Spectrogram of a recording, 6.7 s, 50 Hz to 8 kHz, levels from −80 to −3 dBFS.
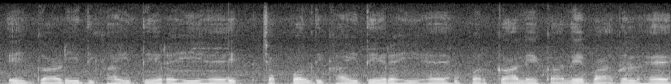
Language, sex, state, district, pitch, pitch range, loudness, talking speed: Hindi, male, Maharashtra, Nagpur, 125 Hz, 120-125 Hz, -15 LUFS, 145 wpm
